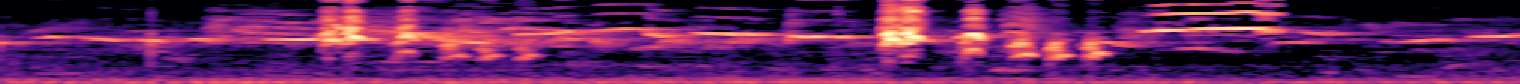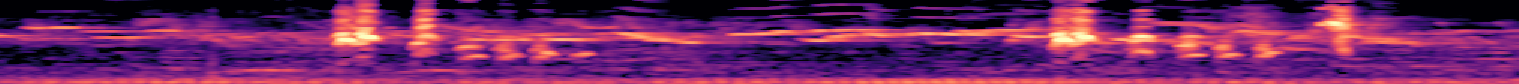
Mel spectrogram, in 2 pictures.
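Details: Oriental magpie-robin, a champion bird, in a master song recording: loud bursts of crisp chirps and quick stepped notes every two to three seconds, set against continuous thin warbling whistles and a low background hum.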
